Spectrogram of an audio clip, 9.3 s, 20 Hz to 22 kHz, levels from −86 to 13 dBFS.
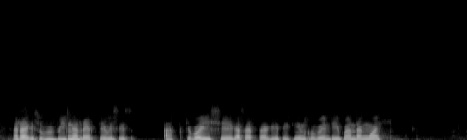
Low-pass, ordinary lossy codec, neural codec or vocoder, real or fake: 5.4 kHz; none; none; real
